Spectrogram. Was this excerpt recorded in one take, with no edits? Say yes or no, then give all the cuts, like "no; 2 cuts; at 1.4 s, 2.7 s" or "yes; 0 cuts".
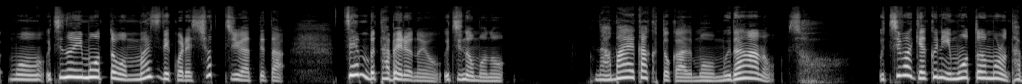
no; 1 cut; at 7.8 s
